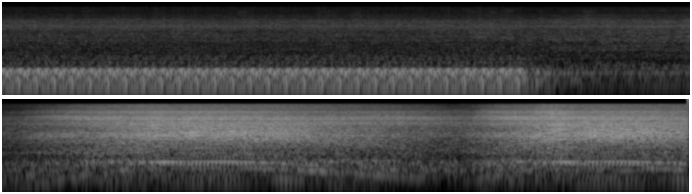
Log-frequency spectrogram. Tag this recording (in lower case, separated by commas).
vehicle, inside a large room or hall, car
